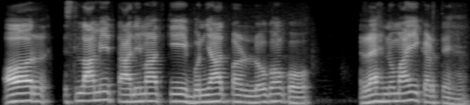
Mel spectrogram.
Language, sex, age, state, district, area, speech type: Urdu, male, 30-45, Bihar, Araria, rural, spontaneous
